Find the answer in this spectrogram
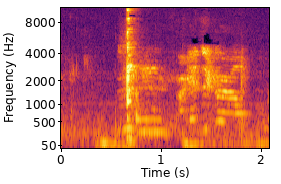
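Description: A metal fork clinks once, sharply, against a dish about two-thirds of a second in, during a bite of food; the rest is quiet.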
